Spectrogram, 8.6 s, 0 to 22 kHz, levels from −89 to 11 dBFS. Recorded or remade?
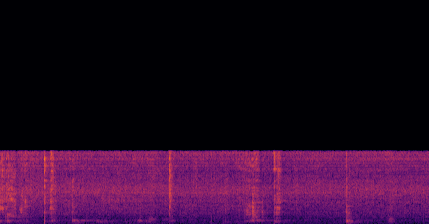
remade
